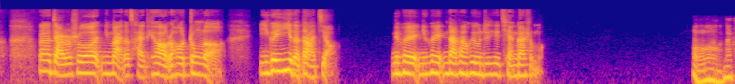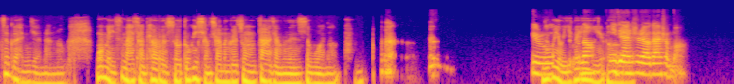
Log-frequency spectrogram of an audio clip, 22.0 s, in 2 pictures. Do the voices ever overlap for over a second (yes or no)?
yes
